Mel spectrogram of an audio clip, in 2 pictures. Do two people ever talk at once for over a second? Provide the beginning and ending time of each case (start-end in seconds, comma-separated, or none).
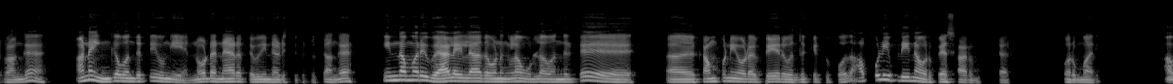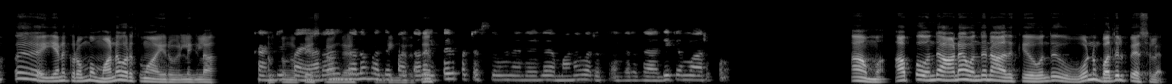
14.4-16.0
